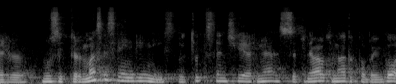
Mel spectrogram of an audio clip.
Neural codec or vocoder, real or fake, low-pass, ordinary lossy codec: codec, 44.1 kHz, 3.4 kbps, Pupu-Codec; fake; 14.4 kHz; Opus, 16 kbps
